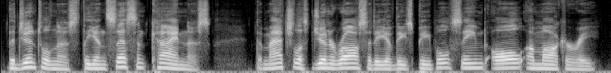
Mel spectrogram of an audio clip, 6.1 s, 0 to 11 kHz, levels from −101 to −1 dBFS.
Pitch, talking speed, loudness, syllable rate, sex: 145 Hz, 145 wpm, -17 LUFS, 5.6 syllables/s, male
